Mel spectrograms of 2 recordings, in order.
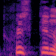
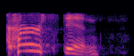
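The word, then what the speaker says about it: Kyrsten: Kirsten, how do you pronounce, is it Kristen or Kirsten? – Kirsten. But, she is being cursed by the Democrats today. So that's a good way to remember how you pronounce her name.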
